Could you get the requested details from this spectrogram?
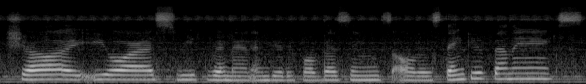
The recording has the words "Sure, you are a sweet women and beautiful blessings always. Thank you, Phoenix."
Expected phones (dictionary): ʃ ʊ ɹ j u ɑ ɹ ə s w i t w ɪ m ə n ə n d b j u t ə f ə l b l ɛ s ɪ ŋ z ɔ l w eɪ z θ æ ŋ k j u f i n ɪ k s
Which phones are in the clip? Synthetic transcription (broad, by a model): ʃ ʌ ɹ j u ɑ ɹ s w i t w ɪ m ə n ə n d b j u t ə f ə l b l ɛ s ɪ ŋ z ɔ l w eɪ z t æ ŋ k j u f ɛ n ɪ k s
